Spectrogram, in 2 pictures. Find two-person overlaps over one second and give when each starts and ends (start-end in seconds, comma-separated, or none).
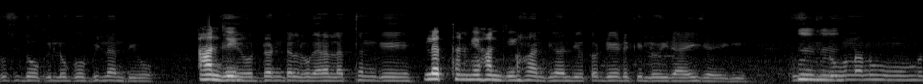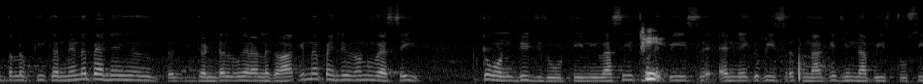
none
